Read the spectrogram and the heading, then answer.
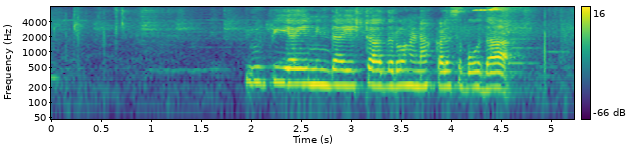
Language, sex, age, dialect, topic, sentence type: Kannada, female, 18-24, Central, banking, question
